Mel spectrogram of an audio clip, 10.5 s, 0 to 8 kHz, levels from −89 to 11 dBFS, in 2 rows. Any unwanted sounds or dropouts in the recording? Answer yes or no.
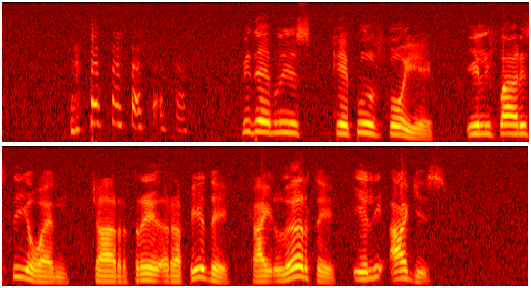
yes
